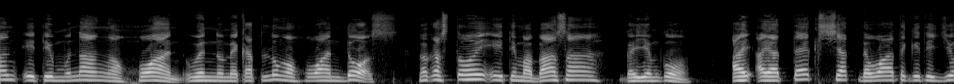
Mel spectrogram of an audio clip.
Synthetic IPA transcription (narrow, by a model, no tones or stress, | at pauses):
nit̪imʊnaŋɐhwanwɛnːʊmɛjkɐt̪loŋɐhwand̪os | ŋɐkɐst̪ojɪt̪ɪmɐbaːsa | ɡɐjɛmko | ʔajʔɐjat̪ɛksak̚d̪ɐwaːt̪ɪkɪt̪id͡ʒo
